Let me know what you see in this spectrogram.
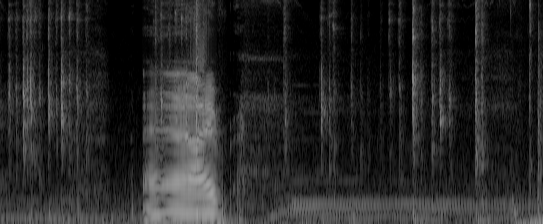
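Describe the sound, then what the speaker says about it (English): Rapid clicking of computer keys, steady and close, with a brief spoken word and a short tonal burst partway through. "keep typing in the old address"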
